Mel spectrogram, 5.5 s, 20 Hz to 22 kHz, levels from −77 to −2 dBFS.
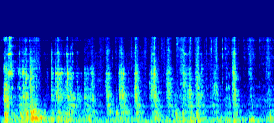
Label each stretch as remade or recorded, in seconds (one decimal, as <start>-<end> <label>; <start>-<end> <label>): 0.0-1.7 remade; 1.7-4.4 recorded; 4.4-5.5 remade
